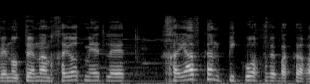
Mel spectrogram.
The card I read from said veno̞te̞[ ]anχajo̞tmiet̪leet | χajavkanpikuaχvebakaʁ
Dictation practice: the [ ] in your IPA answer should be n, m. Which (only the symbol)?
n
